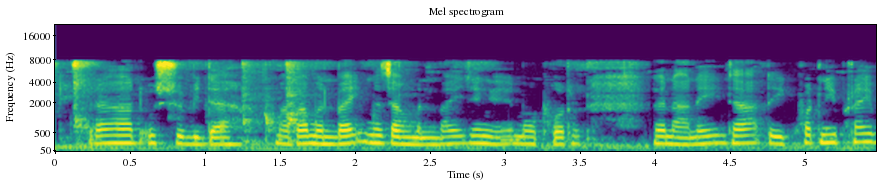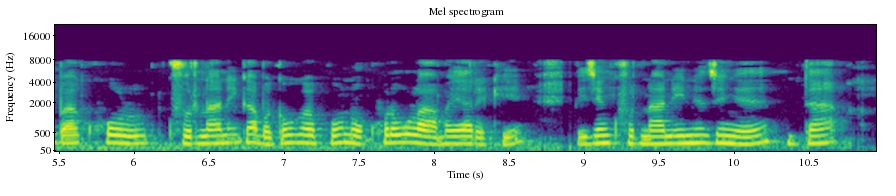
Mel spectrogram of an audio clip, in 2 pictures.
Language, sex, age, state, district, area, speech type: Bodo, female, 45-60, Assam, Kokrajhar, rural, spontaneous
